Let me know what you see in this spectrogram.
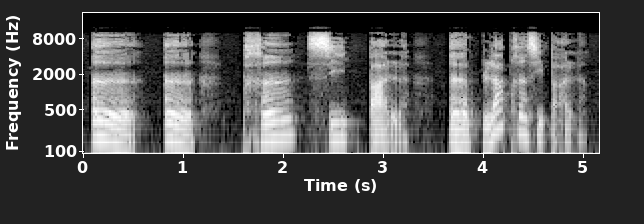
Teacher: En, remember, it's nasal, it goes in your nose.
